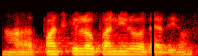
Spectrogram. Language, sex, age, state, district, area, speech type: Maithili, male, 18-30, Bihar, Begusarai, urban, conversation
